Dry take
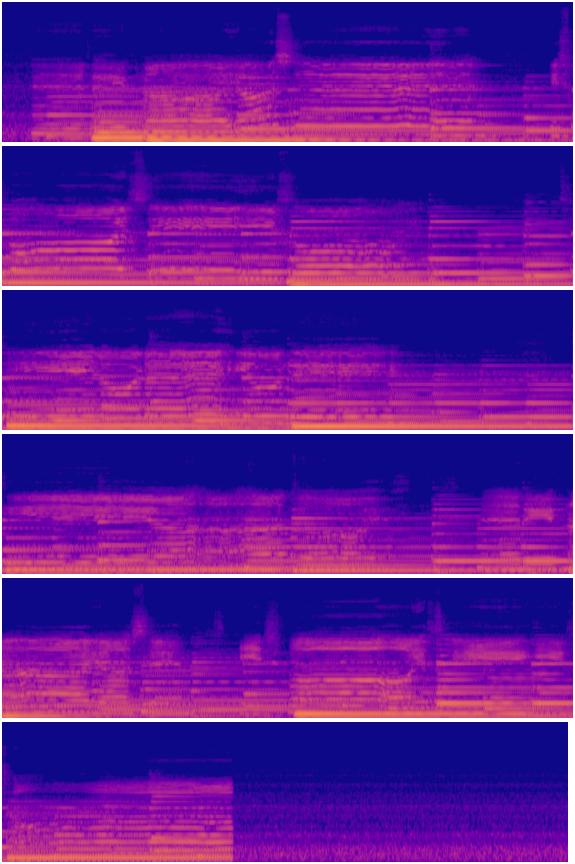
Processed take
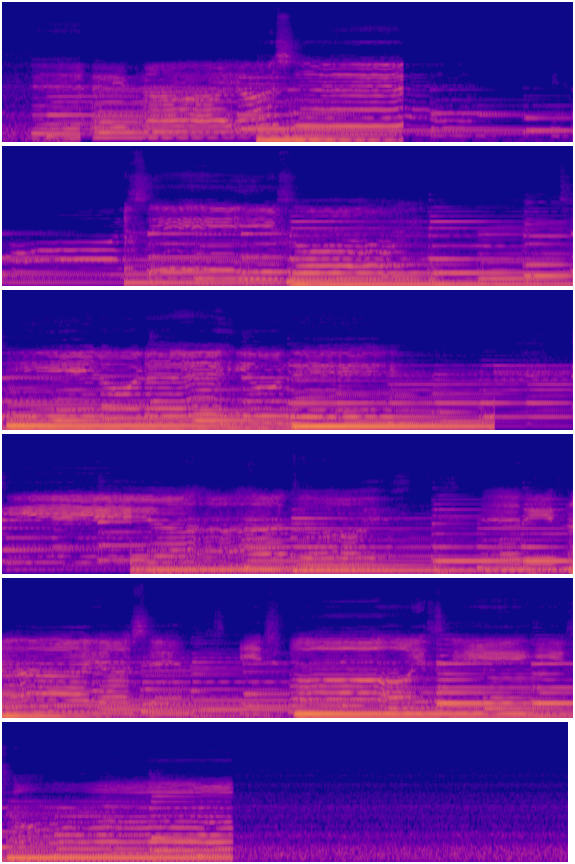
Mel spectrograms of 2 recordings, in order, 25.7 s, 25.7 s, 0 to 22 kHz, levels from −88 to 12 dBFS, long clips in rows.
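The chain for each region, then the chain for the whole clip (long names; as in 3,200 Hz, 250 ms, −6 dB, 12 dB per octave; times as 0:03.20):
0:00.58–0:01.91: high-pass filter 160 Hz 24 dB per octave + three-way crossover with the lows and the highs turned down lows −18 dB, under 360 Hz, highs −23 dB, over 3,200 Hz
0:03.00–0:05.20: pair of resonant band-passes 500 Hz, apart 1.3 octaves + high-frequency loss of the air 160 metres
0:12.25–0:13.81: high-pass filter 760 Hz + parametric band 2,100 Hz +12.5 dB 0.45 octaves
whole clip: no processing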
